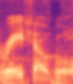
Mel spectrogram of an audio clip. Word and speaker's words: Ra's al Ghul: It's pronounced Ra's al Ghul. There's no H there. Where would that come from?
